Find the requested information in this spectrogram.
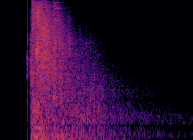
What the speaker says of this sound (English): they heard a gunshot in the distance.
